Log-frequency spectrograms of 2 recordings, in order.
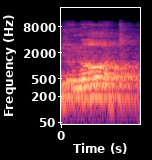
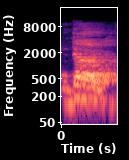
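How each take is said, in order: First: It is said as two full words. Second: It is said as one contracted syllable. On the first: "শব্দটি ডু নট" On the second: "ডু নট না বলে কি বলছি? ডান্ট"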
